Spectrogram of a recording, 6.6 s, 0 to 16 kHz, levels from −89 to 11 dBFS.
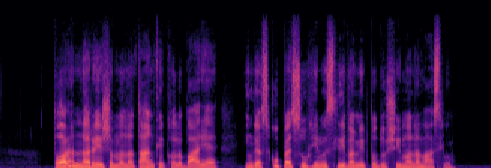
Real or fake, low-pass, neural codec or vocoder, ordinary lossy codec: fake; 14.4 kHz; codec, 44.1 kHz, 2.6 kbps, SNAC; none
